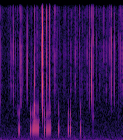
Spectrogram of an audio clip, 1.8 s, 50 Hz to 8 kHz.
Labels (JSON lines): {"label": "biophony, knock croak", "recorder": "SoundTrap 300"}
